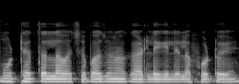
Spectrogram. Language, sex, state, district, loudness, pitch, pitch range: Marathi, male, Maharashtra, Aurangabad, -17 LUFS, 125 Hz, 120-130 Hz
